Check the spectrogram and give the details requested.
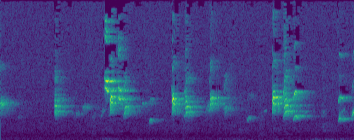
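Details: Begging European goldfinch chicks, a recording meant to excite males: short groups of bright, high chirps and thin squeaky notes, coming in bursts about every second.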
